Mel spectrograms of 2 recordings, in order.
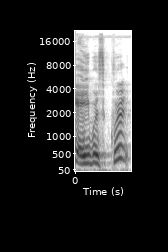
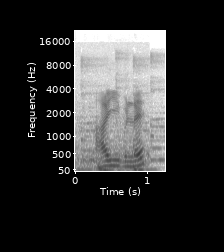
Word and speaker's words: AIVLE: 기업이 원하는 실무에 강한 AI DX 인재가 되고 싶다면 정답은 KT 에이블스쿨 2기입니다. 인생 짧아요. 여기로 오세요. KT 에이블스쿨의 주인공은 바로 당신입니다. 지금 바로 지원하세요. AIVLE 어떻게 읽어요? 얼라이브 아이블레 AI블이 에이블스쿨. I는 묵음이에요. AI, 비전, 에이블.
